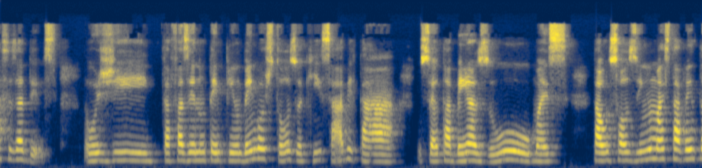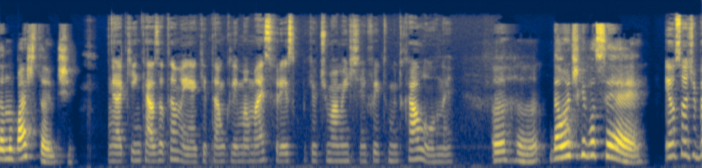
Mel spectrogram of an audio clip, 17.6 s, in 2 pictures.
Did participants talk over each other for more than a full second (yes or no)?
no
